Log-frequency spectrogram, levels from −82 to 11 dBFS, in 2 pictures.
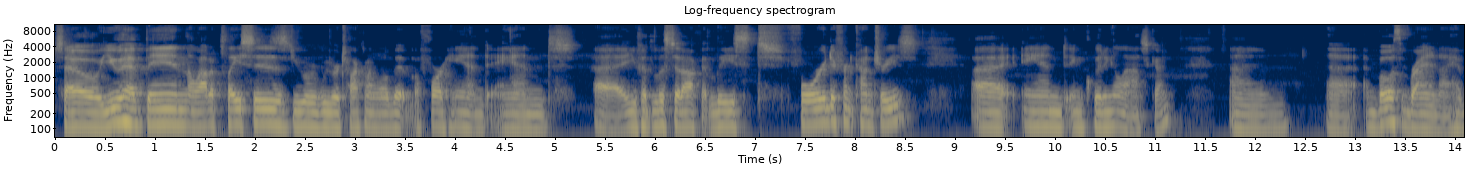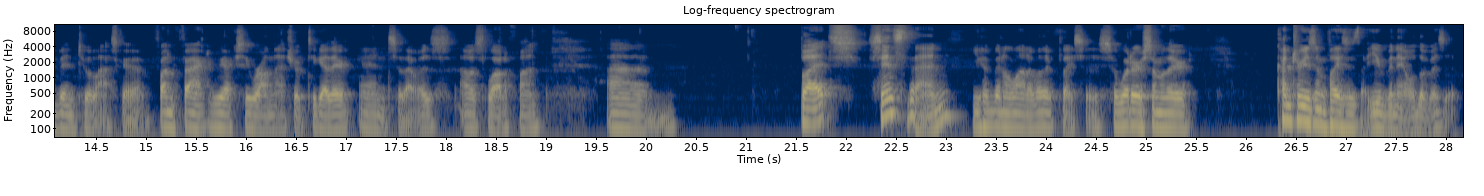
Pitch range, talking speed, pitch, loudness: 95-115 Hz, 190 wpm, 105 Hz, -26 LUFS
